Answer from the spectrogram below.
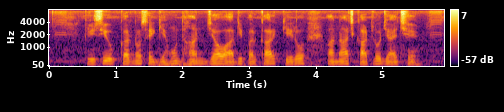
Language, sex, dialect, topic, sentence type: Maithili, male, Angika, agriculture, statement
